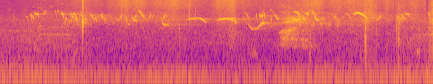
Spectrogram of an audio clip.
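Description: Outdoor birdsong: many short chirps that rise and fall, over a steady low rumble. There is one sharp click about a second in.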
